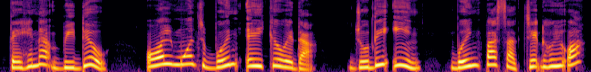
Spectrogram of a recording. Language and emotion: Santali, fearful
